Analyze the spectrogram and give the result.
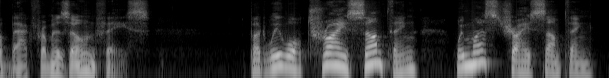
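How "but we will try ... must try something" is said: raised, higher-pitched desperate plea; high, urgent outburst; urgent cry. A narrator's reading. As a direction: cry it out, insisting on action. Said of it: "he cried".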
